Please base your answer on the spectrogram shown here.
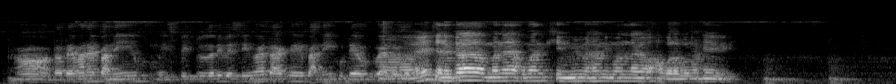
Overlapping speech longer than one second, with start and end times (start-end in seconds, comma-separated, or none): none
